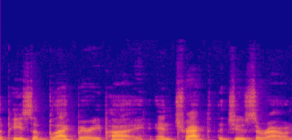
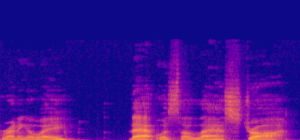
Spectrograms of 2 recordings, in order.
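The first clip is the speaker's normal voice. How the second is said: usual speaking voice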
